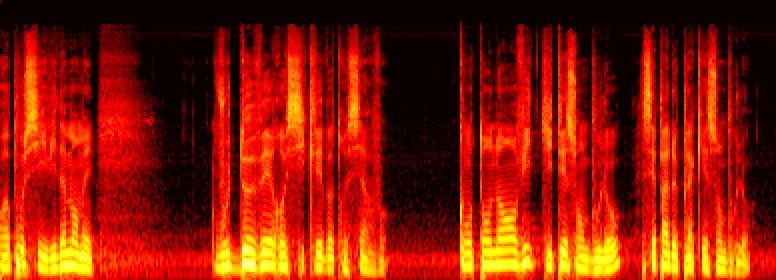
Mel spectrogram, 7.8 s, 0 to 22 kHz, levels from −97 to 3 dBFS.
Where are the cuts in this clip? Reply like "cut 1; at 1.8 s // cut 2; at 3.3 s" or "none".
cut 1; at 6.4 s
